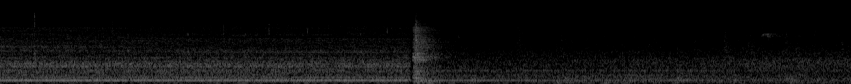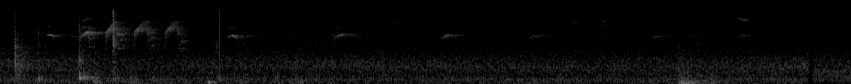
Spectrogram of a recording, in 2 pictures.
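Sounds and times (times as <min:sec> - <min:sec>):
small birds chirping: 0:07.6 - 0:16.4.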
